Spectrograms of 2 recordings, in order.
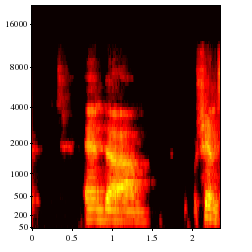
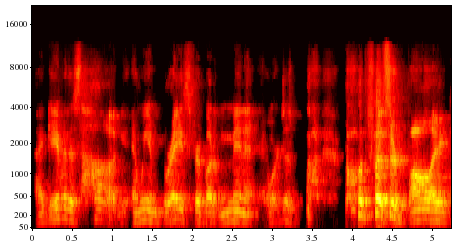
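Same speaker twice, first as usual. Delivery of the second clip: ordinary talk, nothing marked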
